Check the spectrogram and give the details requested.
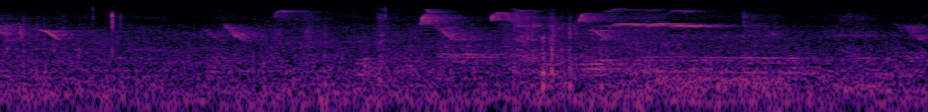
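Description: Small birds chirping: a scatter of short, high chirps that sweep quickly downward, with one brief held whistle about three seconds in.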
